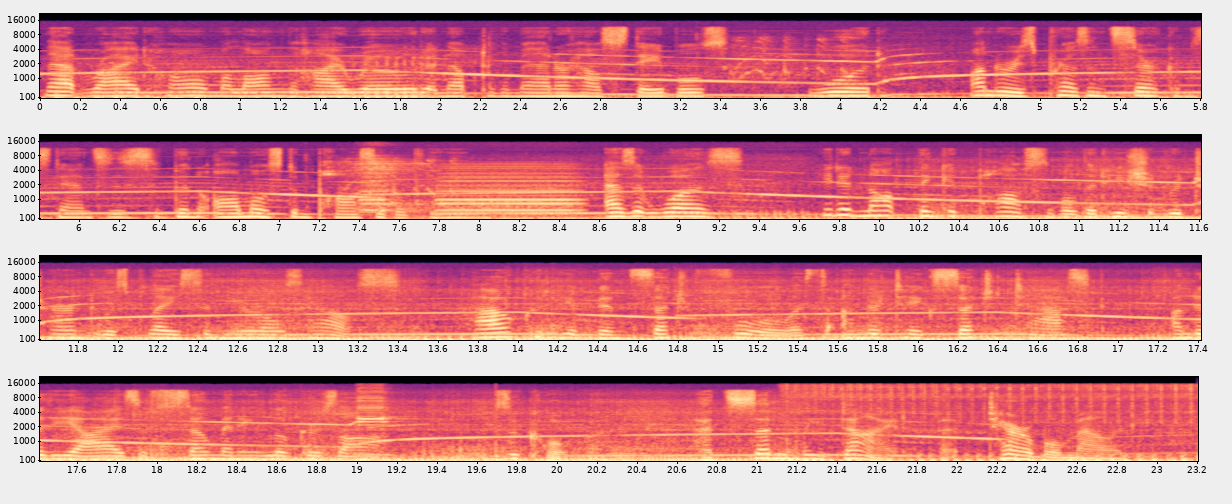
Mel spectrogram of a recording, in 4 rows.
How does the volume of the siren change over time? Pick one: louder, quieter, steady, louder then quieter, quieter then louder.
steady.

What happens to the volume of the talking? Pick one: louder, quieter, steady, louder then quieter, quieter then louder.
steady.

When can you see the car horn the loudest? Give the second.
8 s.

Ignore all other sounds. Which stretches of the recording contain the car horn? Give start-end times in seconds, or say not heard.
7.3-8.6, 18.8-20.1.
